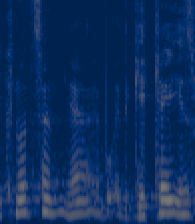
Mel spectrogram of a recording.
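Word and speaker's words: Knudsen: excite we well know the Knutson am i pronouncing it correctly Knutson yeah the KK is pronounced right even though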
